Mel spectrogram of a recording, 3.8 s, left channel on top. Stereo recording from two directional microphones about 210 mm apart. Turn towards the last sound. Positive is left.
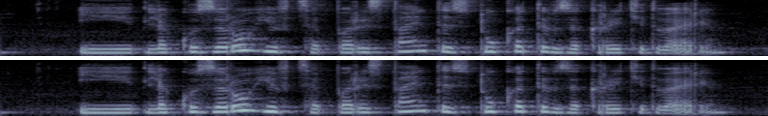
turn(degrees=0)  # may be behind; listen again after turning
